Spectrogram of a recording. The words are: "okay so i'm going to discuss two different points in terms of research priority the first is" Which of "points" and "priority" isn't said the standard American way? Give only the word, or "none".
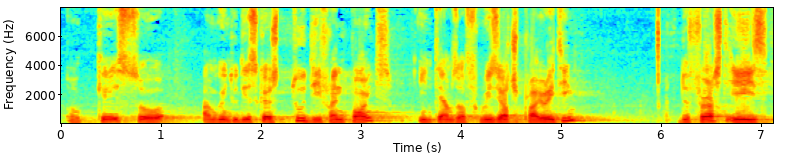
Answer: none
